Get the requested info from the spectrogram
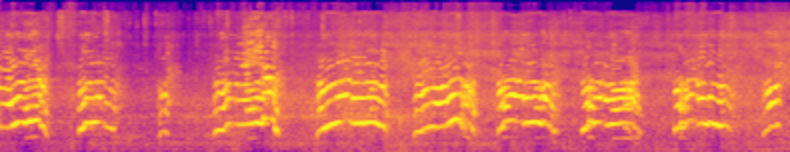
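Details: Dog uttering a run of loud, arched, tonal whine-yelps, roughly one per second, each rising then dropping, almost talk-like in rhythm.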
